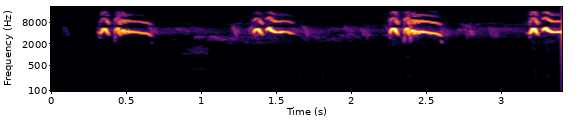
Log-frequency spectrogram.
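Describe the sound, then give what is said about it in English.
Birds chirping in a park: four short, high-pitched phrases, each a quick pair of notes ending in a downward-sliding whistle, separated by brief silences. “Other birds you might hear are Buick's wrens, black phoebes,”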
